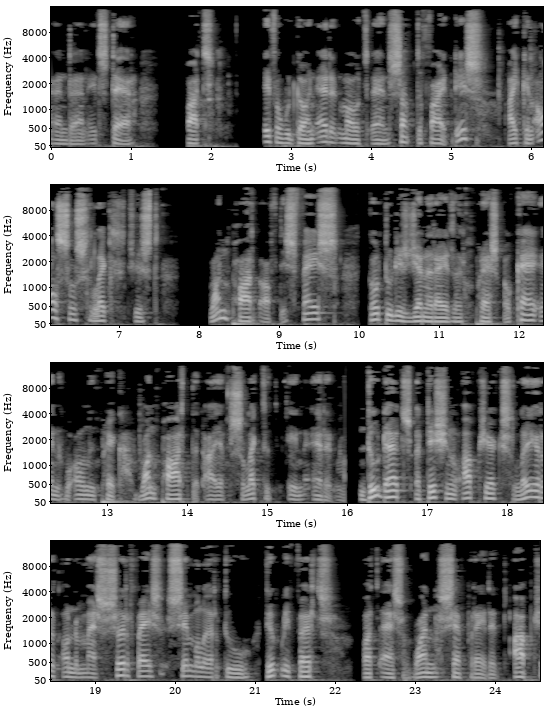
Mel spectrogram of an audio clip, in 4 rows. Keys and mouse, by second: 0.9 Delete, 1.7 click, 2.6 Tab, 4.8 Tab, 5.5 Tab, 5.9 a, 6.8 b, 9.5 shift+a, 13.3 Tab, 14.6 Tab, 15.9 Delete.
